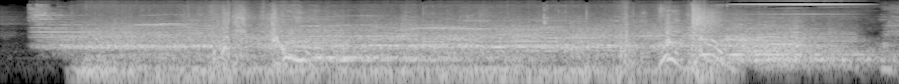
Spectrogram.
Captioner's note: bell dinging; crowd cheering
